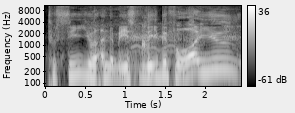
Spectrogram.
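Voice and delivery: a touch of barbarian boast; Conan quote. Pretend. Answering a joke question in a mock Conan voice. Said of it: "Trump, what are the best things in life?".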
